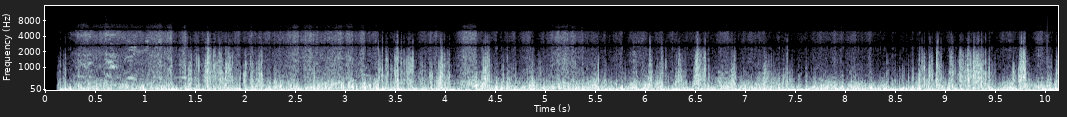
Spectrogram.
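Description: Wind buffeting the microphone aboard a sailing yacht under way in a fresh breeze, with the sea rushing past the hull; a voice comes through faintly now and then.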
